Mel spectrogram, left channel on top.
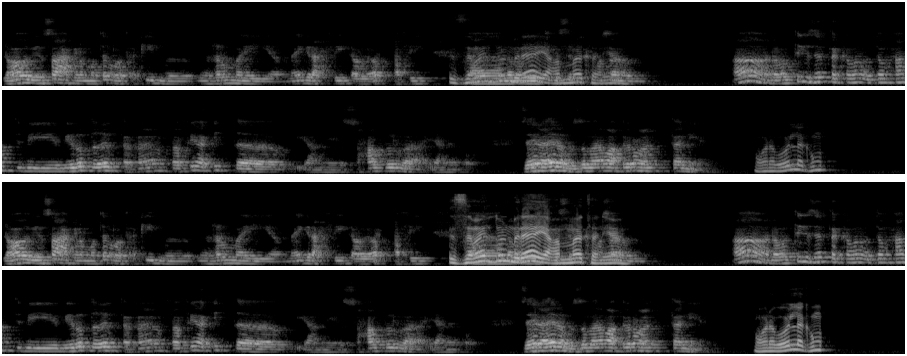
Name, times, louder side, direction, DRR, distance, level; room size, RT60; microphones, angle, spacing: voice 1, 0.0-6.4 7.3-13.7 14.2-16.0, equal, 10° right, 1.8 m, -31 dB
voice 2, 4.5-6.3 16.6-17.2, right 8 dB, 80° right, 0.3 m, -27 dB
7.7 x 6.7 x 5.1 m
head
